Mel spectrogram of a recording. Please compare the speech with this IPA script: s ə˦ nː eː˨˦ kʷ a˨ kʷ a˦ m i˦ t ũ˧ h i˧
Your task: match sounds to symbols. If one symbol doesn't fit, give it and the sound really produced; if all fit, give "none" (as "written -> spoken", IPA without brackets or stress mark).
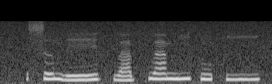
nː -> m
